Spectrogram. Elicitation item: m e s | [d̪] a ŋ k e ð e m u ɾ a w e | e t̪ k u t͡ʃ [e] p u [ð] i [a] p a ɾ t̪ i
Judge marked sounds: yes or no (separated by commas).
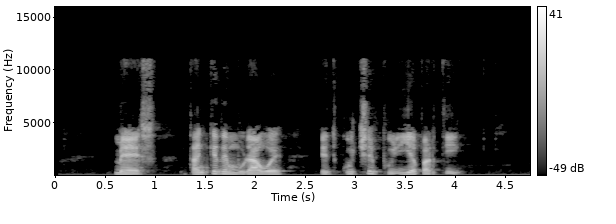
no, yes, yes, yes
